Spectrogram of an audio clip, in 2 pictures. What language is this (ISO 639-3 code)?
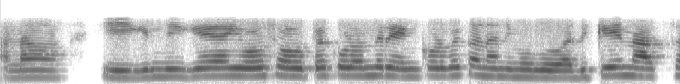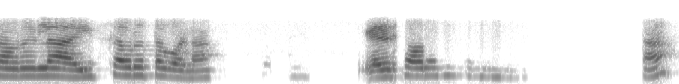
kan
